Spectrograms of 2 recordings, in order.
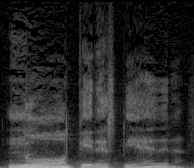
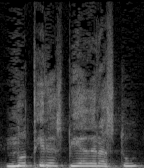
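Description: First: Very slow, softened, drawn-out words; calm restraint. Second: High-pitched, drawn-out caution; urgent warning. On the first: Preacher restraining a provoked believer, slow calm warning. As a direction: hold them back slowly and quietly. Repeats warning calmly, second take. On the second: Preacher warning believer not to retaliate, high urgent caution. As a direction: warn them off in a raised pitch. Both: Acted.

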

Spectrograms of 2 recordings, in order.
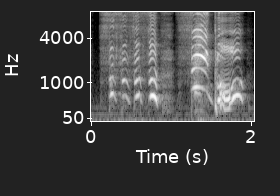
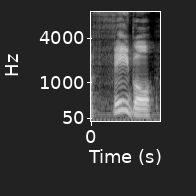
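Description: First: Stuttered f-f-f, then a high, loud burst; spluttering outrage. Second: Said in the usual way. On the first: A narrator's reading. Daisy echoing the shunter's insult, spluttering. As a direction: splutter the word back, affronted. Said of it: "spluttered Daisy".

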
